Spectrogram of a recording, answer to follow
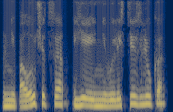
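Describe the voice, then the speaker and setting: A woman's voice: fairly low pitch, moderate pace, dark tone, dry recording, clean studio sound, close to an everyday voice. A woman reading the lines of a pompous, bossy middle-aged police colonel in an audiobook. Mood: commanding. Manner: pompous commanding.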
